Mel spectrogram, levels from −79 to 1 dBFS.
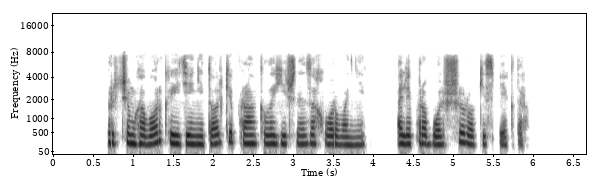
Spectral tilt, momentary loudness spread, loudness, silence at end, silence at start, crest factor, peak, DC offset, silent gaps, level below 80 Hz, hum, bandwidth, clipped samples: -5.5 dB/octave; 10 LU; -16 LUFS; 0.75 s; 0.7 s; 16 dB; -2 dBFS; under 0.1%; 4.03-4.30 s; -58 dBFS; none; 7.8 kHz; under 0.1%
